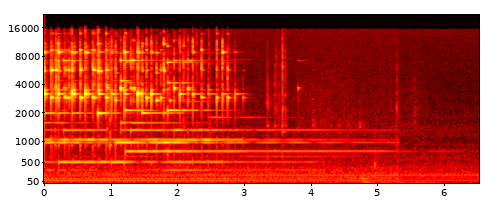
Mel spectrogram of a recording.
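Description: Altar bells rung at the elevation of the consecrated host: a rapid jangle of several small bells for about three seconds, then their ringing fades away.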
